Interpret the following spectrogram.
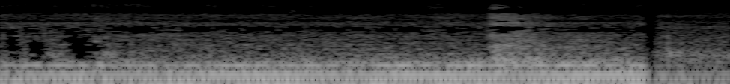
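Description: A steady low electrical hum, like an appliance motor running, holding an even pitch throughout.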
